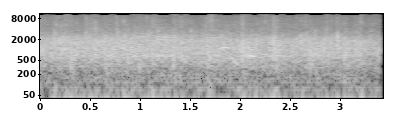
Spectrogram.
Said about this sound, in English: Why don't you give the Lord a round of applause? Amen.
